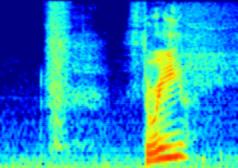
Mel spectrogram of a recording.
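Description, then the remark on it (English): A deep, heavy breath: a brief airy inhale, then a louder, drawn-out exhale that turns voiced and falls away, like a heavy sigh. “You're heavy breathing. I took one deep breath.”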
